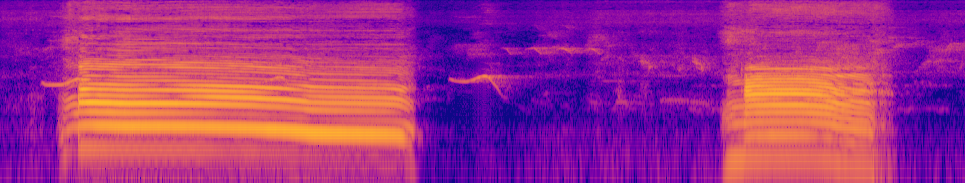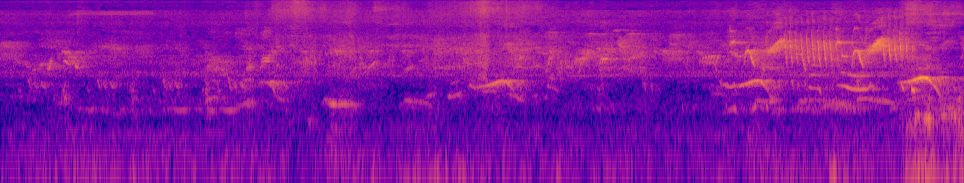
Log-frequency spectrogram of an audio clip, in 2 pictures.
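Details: Two black cows running around in a green field, mooing because they want to go home, recorded on the owner's camera. Two long, deep, harmonic moos: the first about three and a half seconds, the second shorter, then quiet with faint distant chirps.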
